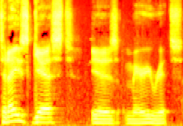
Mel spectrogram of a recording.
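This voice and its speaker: Pitch varies in an ordinary way while noticeable background noise runs underneath. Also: man. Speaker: podcast host. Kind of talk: interview. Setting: in person.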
